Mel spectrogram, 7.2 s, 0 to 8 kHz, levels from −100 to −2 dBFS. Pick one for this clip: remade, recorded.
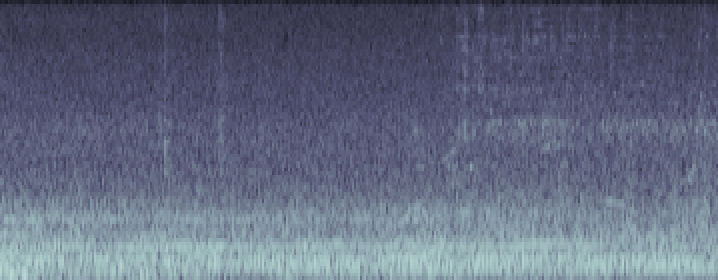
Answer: recorded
